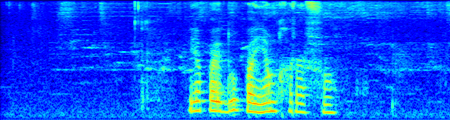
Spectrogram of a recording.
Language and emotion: Russian, neutral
